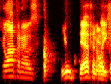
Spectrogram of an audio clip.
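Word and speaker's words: jalapeño: Or you're- as Daniel said, jalapenos. You're definitely Yeah, it's a jalapeno. talking now. The correct pronunciation is jalapeno. I am the produce manager. It's my call.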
